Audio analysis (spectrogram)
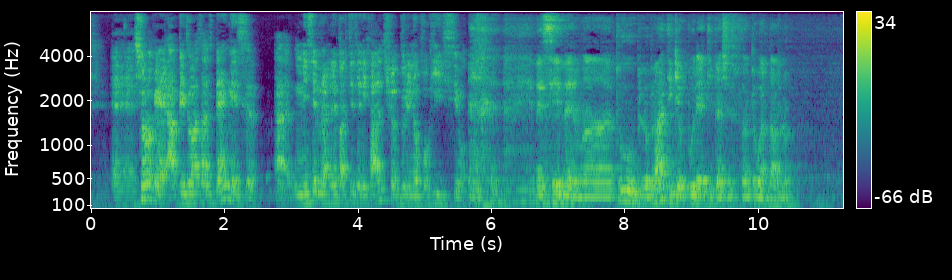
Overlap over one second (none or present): none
